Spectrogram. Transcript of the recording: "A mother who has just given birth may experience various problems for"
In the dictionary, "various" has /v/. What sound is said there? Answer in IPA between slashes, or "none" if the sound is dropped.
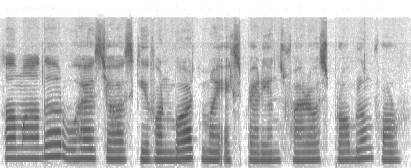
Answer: /f/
